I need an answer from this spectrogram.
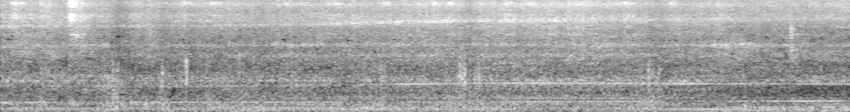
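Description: A moving passenger train's steady running noise, heard at an open carriage doorway: a low rumble of wheels on the rails with a steady drone.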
